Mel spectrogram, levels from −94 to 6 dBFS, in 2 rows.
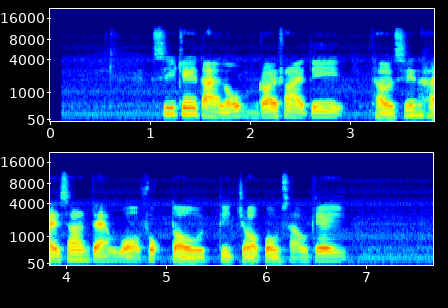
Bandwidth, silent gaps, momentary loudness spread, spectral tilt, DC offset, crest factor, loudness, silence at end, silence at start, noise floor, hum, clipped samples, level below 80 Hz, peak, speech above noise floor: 11.5 kHz; none; 9 LU; -5.5 dB/octave; under 0.1%; 22 dB; -28 LUFS; 0.9 s; 1.05 s; -63 dBFS; none; under 0.1%; -82 dBFS; -8 dBFS; 36 dB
